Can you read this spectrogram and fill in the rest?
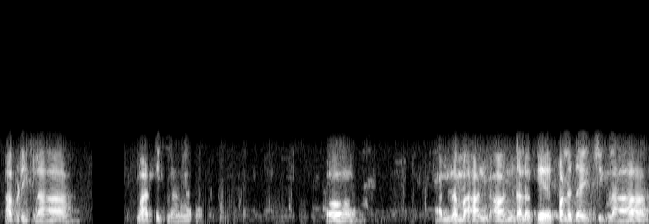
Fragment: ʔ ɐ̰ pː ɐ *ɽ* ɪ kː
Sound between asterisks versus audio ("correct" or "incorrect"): correct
